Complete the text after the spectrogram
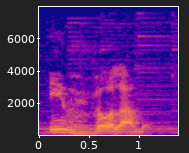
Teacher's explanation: zalnya seperti tidak ada karena masuk ke dalam huruf dha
